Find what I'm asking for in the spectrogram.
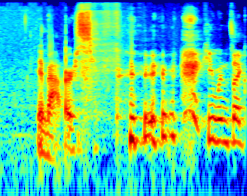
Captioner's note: laughing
